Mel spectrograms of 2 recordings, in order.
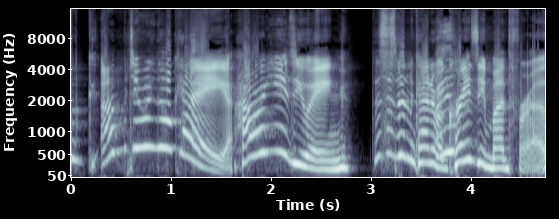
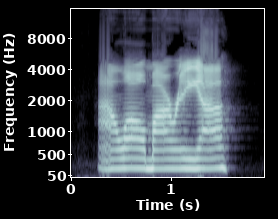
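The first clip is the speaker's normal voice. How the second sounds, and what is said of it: Robot voice. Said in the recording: “That was my robot voice”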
